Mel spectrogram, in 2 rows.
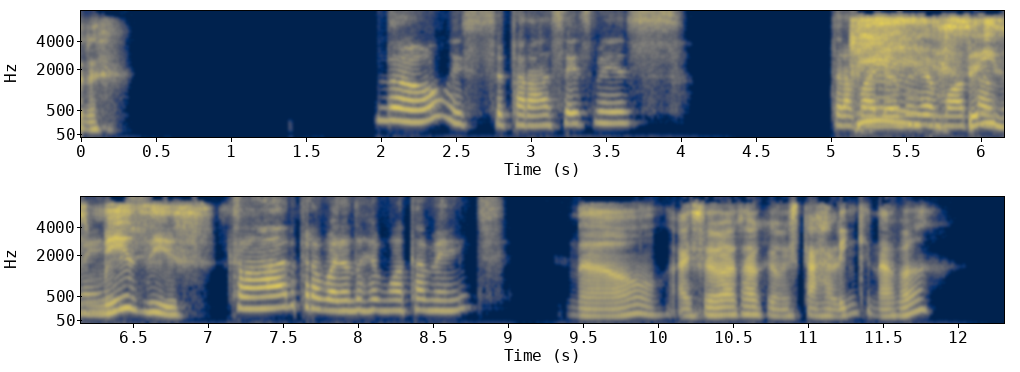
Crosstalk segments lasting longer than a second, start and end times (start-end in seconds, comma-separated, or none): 5.1-6.7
